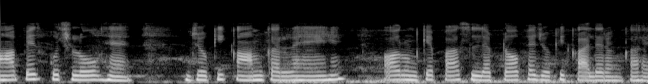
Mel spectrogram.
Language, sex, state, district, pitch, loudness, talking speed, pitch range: Hindi, female, Uttar Pradesh, Lucknow, 200 Hz, -15 LUFS, 205 wpm, 185-210 Hz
